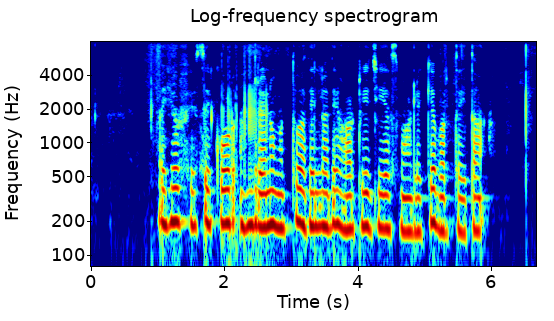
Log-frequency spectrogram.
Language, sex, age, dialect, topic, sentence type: Kannada, female, 56-60, Central, banking, question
